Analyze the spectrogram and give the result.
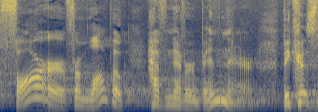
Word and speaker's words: Lompoc: I mentioned earlier I grew up a little north of here in the booming metropolis of Lompoc, California. And I can, by the way, that's how it's pronounced, okay? Stop saying Lompoc, all right? It's Lompoc.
